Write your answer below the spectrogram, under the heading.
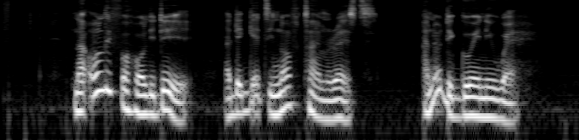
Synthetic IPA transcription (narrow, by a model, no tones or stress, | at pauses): naʔõnlifɔɦɔlide | aɪdeɡɛtinɔftʰãɪ̃mɹɛst | aɪnodeɡoɛniwɛ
